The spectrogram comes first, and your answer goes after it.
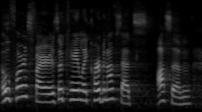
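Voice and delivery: put-on high, exaggerated, laid-on Valley Girl accent. Speaker imitates how people here talk about it, in a Valley Girl voice. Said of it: "I love that Valley Girl voice".

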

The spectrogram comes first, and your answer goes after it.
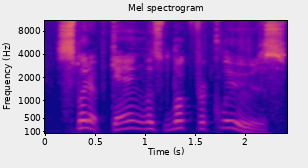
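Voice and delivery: bad, very high, squeaky, swooping cartoon voice. Reacting to a clue token on a pulled card, doing a bad Fred impression. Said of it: "That's a bad impression of Fred".

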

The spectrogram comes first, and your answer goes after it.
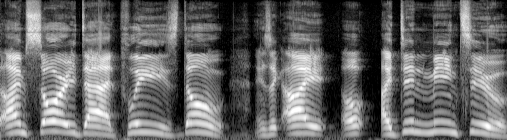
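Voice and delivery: put-on sobbing. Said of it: "Starts sobbing".

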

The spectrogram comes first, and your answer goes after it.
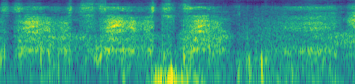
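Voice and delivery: soft, unvoiced, urgent whisper.

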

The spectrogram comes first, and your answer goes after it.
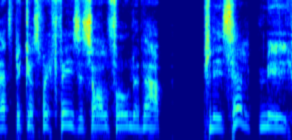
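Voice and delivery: deliberately bad, croaky, hoarse, high-pitched character voice. Voicing Toad after admitting they can't really do him, in an awful hoarse Toad voice. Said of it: "it's gonna sound very hoarse".

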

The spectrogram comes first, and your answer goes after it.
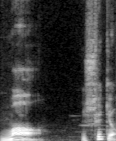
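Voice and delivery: offhand, casual Gyeongsang satoori accent. Showing how people in gyeongsang would actually say it, gyeongsang dialect accent. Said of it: "경상도는 ... 이렇게 하지".

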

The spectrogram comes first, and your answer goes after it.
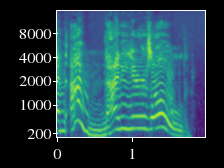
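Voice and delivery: very high-pitched, loud shout. Retelling how the father, remembering his recent birthday, shouted out. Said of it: "he shouted out".

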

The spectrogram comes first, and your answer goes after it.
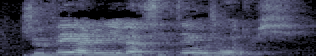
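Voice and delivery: pitch falls on aujourd'hui, statement tune. Showing French affirmative sentence intonation: pitch falls at sentence end. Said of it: "donc on le dit comme ça".

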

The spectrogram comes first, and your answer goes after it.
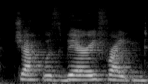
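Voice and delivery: ordinary delivery

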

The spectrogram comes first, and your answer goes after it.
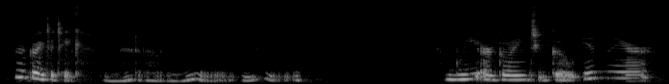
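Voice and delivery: absorbed, focused, concentrating, half to self. Speaker concentrates while applying a darker color: very quiet. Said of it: "I'm being very quiet".

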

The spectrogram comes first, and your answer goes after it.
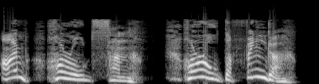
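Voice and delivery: very high-pitched, stammering, pleading voice. A narrator reads Crandall speaking after letting his hatchet drop, stammering. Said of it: "he stammered out".

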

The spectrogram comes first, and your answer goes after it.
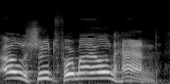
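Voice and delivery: terrible shrill, high, loud squealing character voice. Speaker recounts a scene from Brave, doing a terrible Merida impression. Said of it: "That was a terrible impersonation".

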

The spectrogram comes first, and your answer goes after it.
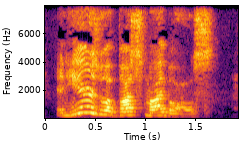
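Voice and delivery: ordinary talk

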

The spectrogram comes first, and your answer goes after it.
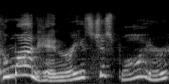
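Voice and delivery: high-pitched cartoon train engine voice. Told to go for it, the speaker does his new Thomas impression. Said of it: "I can do my new Thomas's impression".

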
